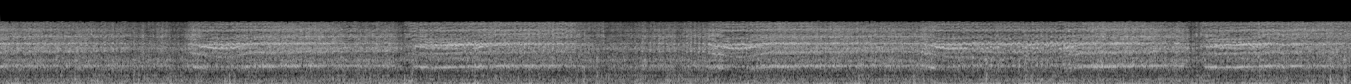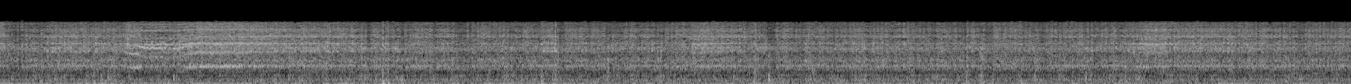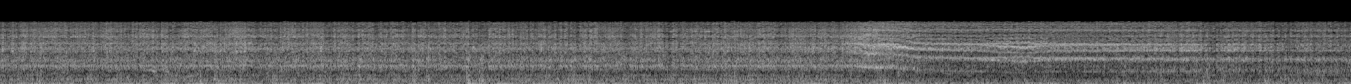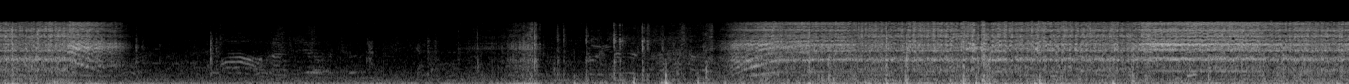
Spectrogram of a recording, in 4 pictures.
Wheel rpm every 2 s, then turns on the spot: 230, 230, 220, 220, 220, 220, 220, 220, 230, 230, 230, 230, 230, 230, 230, 240, 230, 230, 170, 160, 100, 0, 0, 20, 150, 160, 160.
none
